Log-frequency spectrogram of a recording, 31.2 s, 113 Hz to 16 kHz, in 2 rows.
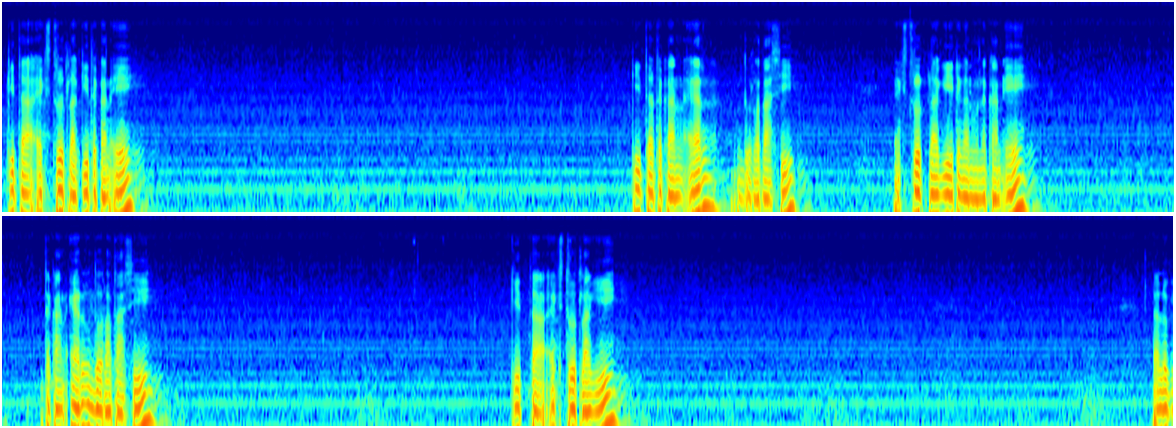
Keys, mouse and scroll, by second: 2.7 e, 9.1 r, 12.0 e, 16.2 r, 19.3 click, 23.0 r, 24.7 e, 28.3 r.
